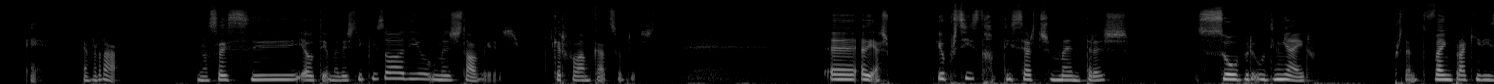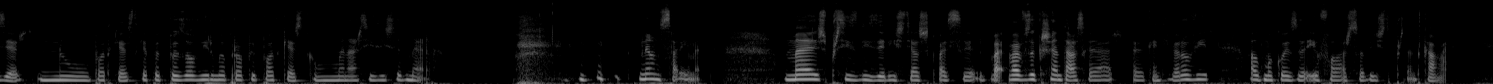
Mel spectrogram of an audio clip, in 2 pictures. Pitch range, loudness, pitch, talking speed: 190-225 Hz, -38 LUFS, 205 Hz, 160 wpm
